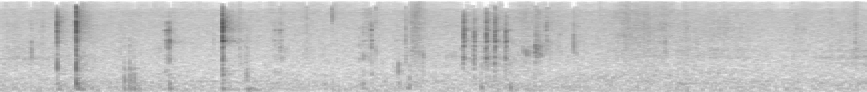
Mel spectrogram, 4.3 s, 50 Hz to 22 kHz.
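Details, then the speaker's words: Made-in-USA Craftsman 1/2-inch ratchet, previously rough and seemingly skipping, after cleaning, lubricating and reassembly: crisp light clicks in short bursts as handle swings, no slipping; smooth, no skipping. "I don't know if you can hear that that nice and smooth there's no skipping going on there"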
